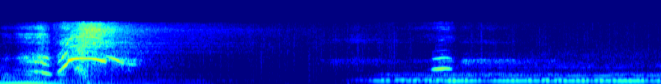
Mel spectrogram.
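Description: Film background score: a low droning chord, broken about half a second in by a short cry whose pitch sweeps up and down. The score then drops to near silence for about a second and comes back as a steadier low drone from a bit over two seconds in.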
